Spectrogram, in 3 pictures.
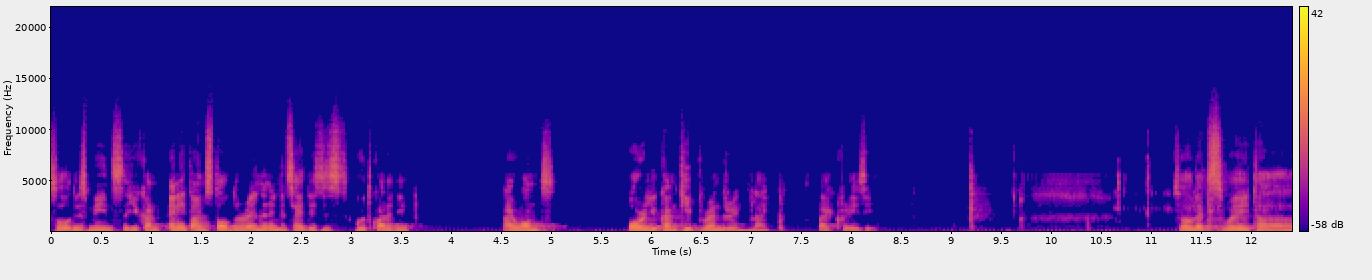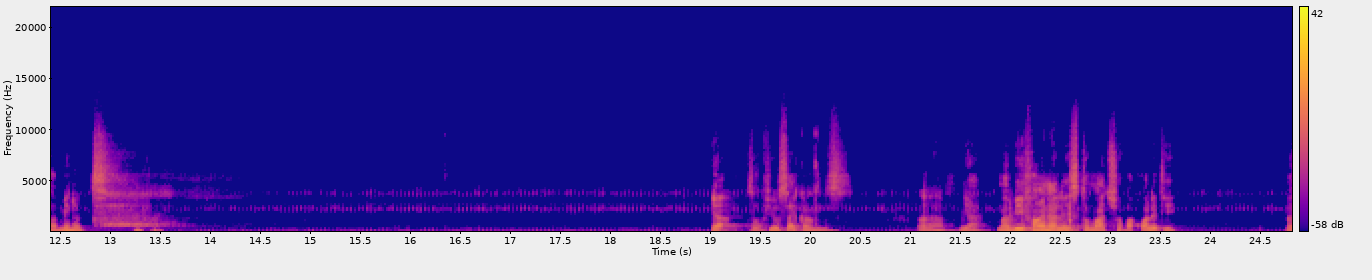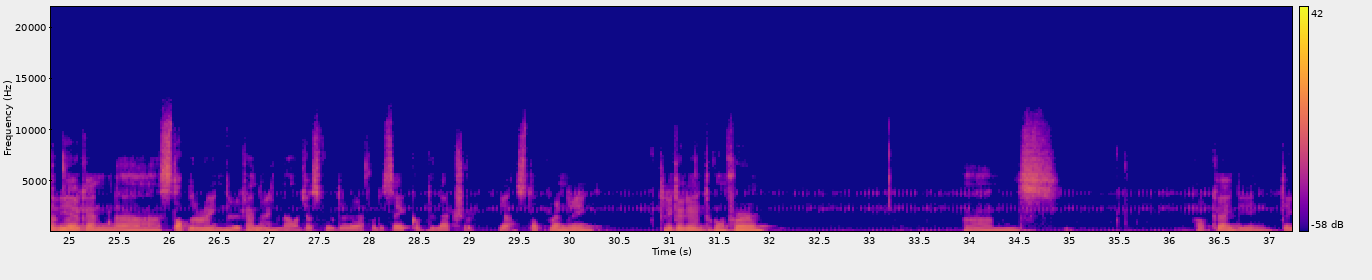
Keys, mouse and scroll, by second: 28.5 click, 30.5 click, 35.2 click.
